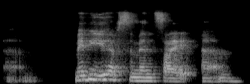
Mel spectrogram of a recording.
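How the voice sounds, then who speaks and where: A woman's voice: sits low, unhurried, vocal fry. Hesitant woman on a distant, echoey call. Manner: hesitant, many fillers and restarts. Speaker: workshop participant. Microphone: video call. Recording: roomy, distant call audio.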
